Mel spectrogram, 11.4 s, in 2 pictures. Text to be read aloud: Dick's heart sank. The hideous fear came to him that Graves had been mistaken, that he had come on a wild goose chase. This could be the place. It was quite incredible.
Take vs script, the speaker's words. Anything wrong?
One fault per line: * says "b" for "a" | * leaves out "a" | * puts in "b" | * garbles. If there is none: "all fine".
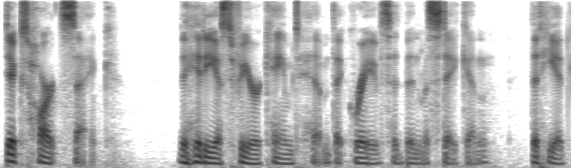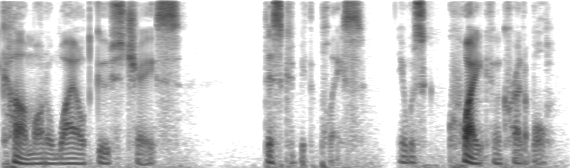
all fine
